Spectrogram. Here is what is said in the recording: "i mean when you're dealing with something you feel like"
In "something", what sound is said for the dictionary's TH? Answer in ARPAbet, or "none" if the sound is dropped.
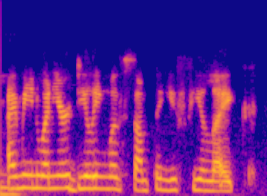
TH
